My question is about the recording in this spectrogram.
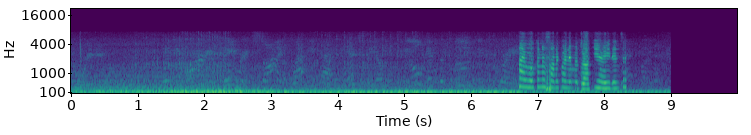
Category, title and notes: Sound effects > Human sounds and actions
SONIC DRIVE IN
sonic intercom welcome.
drivein, intercom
